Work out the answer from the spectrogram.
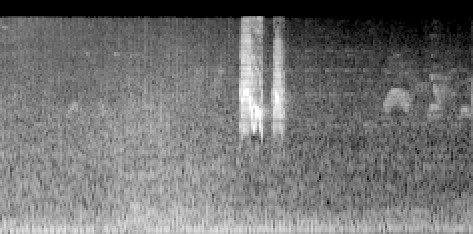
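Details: White-shouldered triller uttering spicy, rough bursts intended to provoke other trillers into opening their tails; after a stretch of low rumbling background, a scratchy double rasp, soft whistles, then another harsh burst at the end.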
